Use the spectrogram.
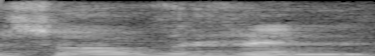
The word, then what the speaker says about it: sovereign: सॉवे year के पहले वी है तो वर, सॉवरेन, ये देखिए जी एन से जो है यहाँ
